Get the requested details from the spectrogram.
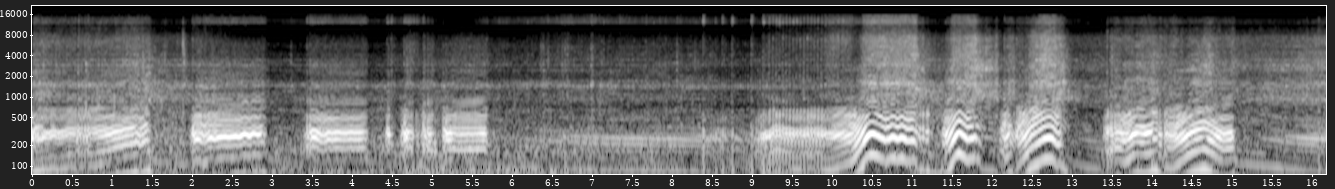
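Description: A dirt bike engine revs up and down in short bursts.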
